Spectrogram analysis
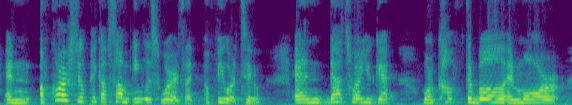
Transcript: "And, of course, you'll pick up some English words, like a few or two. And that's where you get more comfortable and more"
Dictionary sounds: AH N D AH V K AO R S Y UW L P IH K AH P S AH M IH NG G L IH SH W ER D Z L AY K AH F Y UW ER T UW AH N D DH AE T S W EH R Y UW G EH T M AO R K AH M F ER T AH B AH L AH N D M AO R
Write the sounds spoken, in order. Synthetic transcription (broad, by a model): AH N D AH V K AO R S Y UW L P IH K AH P S AH M IH NG G L IH SH W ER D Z L AY K AH F Y UW ER T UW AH N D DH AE T S W EH R Y UW G EH T M AO R K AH M F T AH B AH L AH N M AO R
